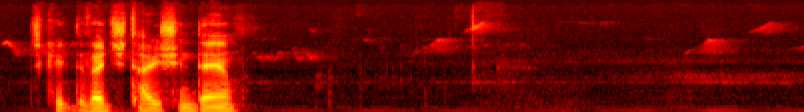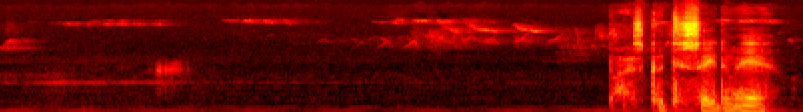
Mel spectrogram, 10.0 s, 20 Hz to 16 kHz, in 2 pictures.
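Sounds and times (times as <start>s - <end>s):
distant bird chirps: 0.0s - 10.0s.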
